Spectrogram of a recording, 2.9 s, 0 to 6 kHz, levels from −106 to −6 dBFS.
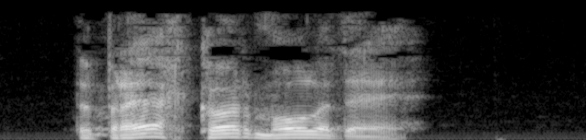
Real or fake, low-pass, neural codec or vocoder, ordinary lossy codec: real; 5.4 kHz; none; MP3, 32 kbps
